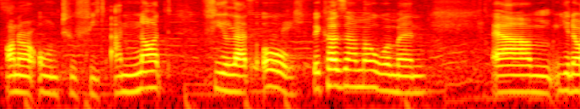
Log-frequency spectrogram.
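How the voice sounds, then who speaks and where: A woman in her forties, from Jamaica, speaking as an investment executive in an interview, earnest and direct, with ums and restarts. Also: fairly low pitch. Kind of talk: candid interview answers.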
